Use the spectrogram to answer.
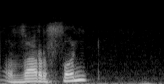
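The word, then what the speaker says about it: ظرف: Dharf meaning dha, ra, fa. Dharfun. And dha is the one that comes after ta, ta, dha. So you say dharfun.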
